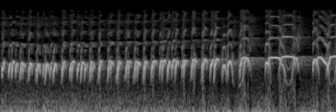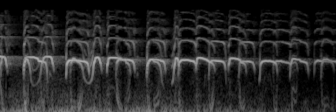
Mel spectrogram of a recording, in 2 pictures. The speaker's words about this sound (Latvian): Jūras žagata tad ir melnbalta, viņa ir garas sarkanas kājas, garas sarkanas knābis, un viņa ir viena no bridēja putnu sugām, tātad iepriekš minētiem upes tārtiņam radiniece ne tuvu, ne žagatai.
